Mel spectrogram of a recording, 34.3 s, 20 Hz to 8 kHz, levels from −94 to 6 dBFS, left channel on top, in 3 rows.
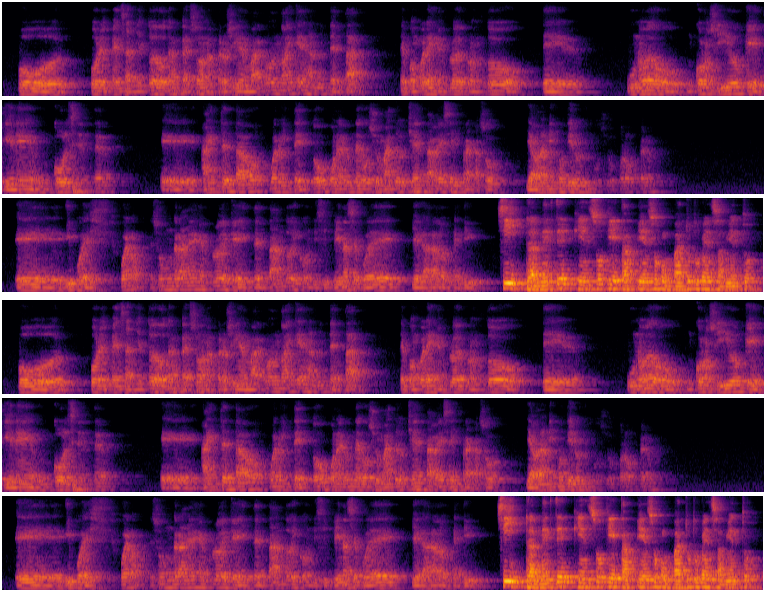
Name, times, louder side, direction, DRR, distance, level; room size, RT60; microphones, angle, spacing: voice 1, 0.2-0.9 1.3-5.4 6.0-7.7 8.1-8.7 9.4-13.0 13.8-18.8 19.3-21.2 23.1-28.7 29.0-30.0, equal, 25° right, -5 dB, 2.5 m, -33 dB
voice 2, 30.3-34.1, equal, 80° right, 1 dB, 1.2 m, -20 dB
6.9 x 5.3 x 3.0 m, 0.77 s
head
